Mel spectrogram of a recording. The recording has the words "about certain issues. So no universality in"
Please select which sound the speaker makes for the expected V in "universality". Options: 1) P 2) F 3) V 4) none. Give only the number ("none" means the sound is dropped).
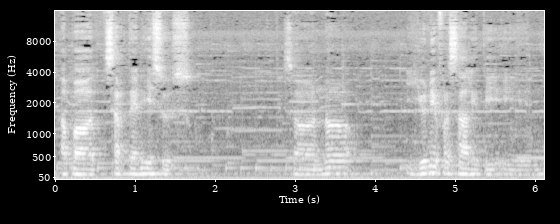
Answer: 2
